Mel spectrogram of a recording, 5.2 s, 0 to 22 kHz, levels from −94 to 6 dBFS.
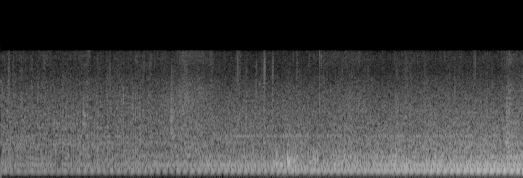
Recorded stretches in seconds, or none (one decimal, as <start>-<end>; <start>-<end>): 1.5-5.2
